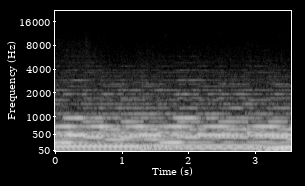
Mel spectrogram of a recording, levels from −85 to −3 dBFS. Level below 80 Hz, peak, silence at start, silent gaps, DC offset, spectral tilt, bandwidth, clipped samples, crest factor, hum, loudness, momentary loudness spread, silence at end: -34 dBFS; -10 dBFS; 0 s; none; under 0.1%; -10 dB/octave; 5.6 kHz; under 0.1%; 12 dB; none; -23 LUFS; 3 LU; 0 s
